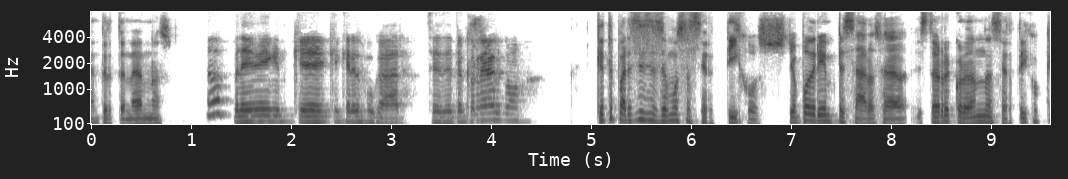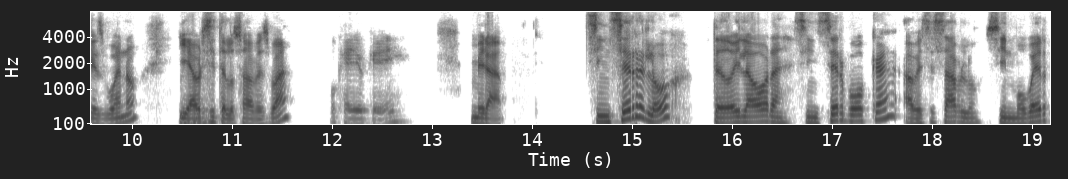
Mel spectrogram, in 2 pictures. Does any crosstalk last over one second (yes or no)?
no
